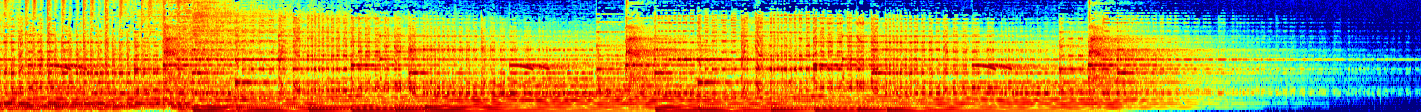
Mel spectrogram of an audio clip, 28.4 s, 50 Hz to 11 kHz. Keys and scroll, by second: 14.4 space, 17.4 space, 26.2 space.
